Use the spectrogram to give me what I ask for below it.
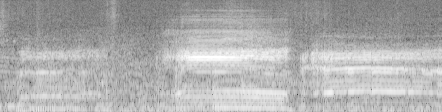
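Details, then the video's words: A sheep gives a long nasal bleat that swells to a loud, quavering peak near its middle and breaks off sharply, then starts again as a steadier bleat. A low hum sits underneath. "Suara Domba | Sheep Sound Effect Videos"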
